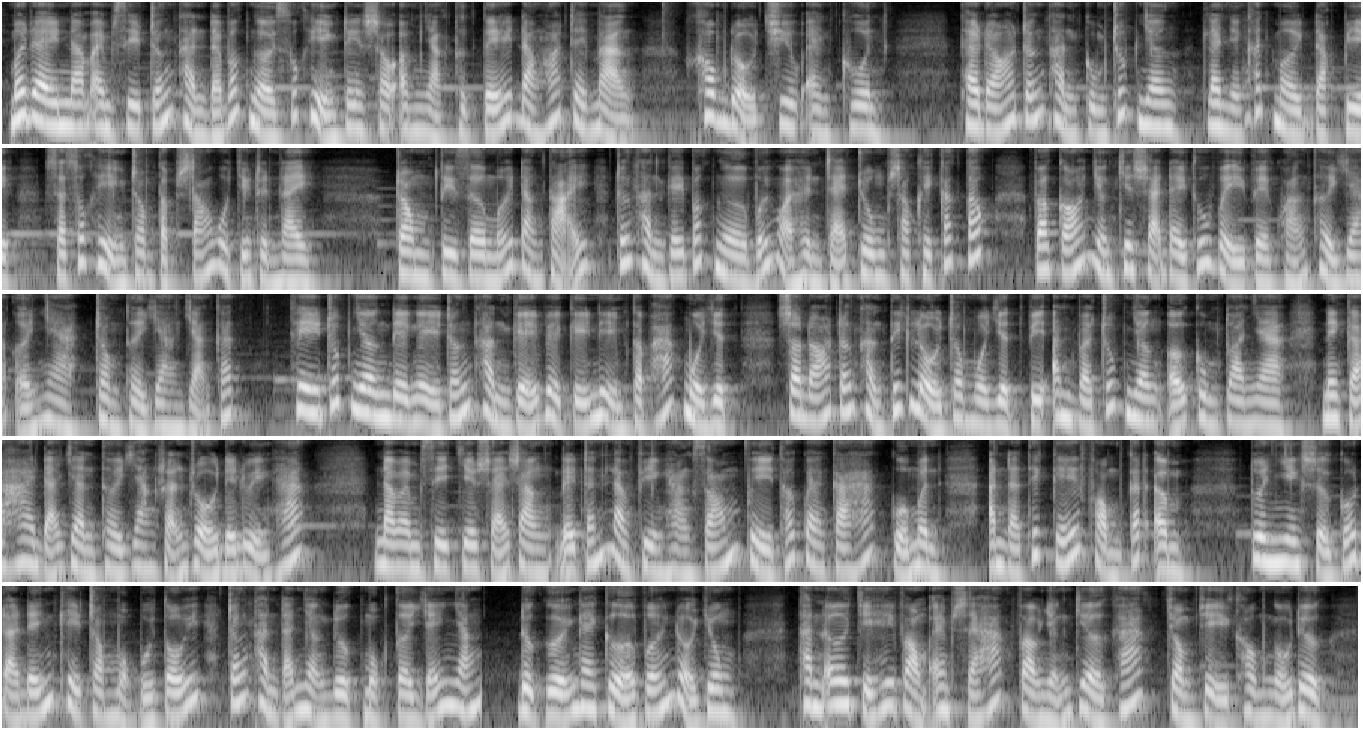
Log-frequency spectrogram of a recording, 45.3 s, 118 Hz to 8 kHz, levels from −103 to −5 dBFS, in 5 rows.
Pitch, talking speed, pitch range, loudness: 180 Hz, 265 wpm, 160-220 Hz, -24 LUFS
